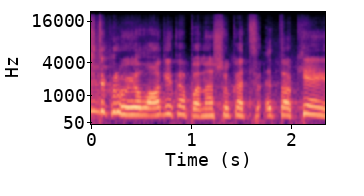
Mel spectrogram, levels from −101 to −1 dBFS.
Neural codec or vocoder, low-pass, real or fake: codec, 44.1 kHz, 7.8 kbps, DAC; 19.8 kHz; fake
